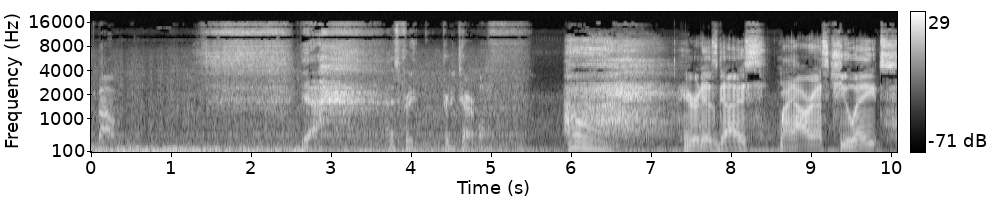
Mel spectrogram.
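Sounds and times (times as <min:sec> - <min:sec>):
man sighing: 0:05.9 - 0:07.3.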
